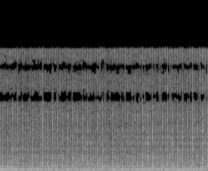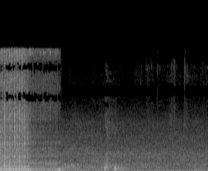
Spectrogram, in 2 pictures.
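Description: Cummins JetScan currency counter running a stack of banknotes through: a fast, even rattle of bills over a steady hum, which stops abruptly just under five seconds in. A few light clicks follow.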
